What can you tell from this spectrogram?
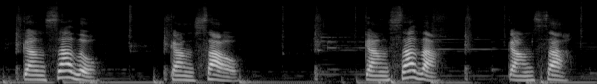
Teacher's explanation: We also eat the D's between vowels.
